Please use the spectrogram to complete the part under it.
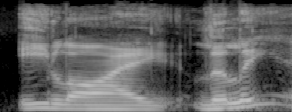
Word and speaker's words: Eli Lilly: And this is what happened with Eli Lilly. Is that the correct pronunciation? – It sounds right.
